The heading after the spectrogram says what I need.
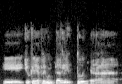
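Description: A man's voice: lowish voice, steady tone, unhurried, highs cut off. A man with a Colombian accent interviewing in a casual, informal way, often checking with short tag questions. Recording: noisy remote call with clicks.

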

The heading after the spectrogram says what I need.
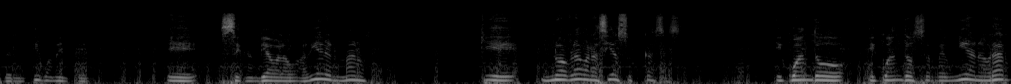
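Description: A man's voice: high voice, a little mellow, a little hiss or hum. A man preaching a sermon, earnest and full of rhetorical questions. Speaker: pastor.

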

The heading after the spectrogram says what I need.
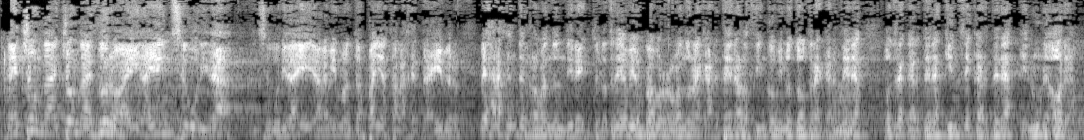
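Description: A man's voice: fairly high pitch, racing, few pauses, bright, forceful tone, roomy sound, recorded from a distance, a little hiss or hum. A man from Andalusia with an Andalusian accent doing a rambling, crude, self-mocking stand-up routine. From Andalusia, Spain. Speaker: stand-up comedian. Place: live comedy venue. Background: audience laughter and applause.

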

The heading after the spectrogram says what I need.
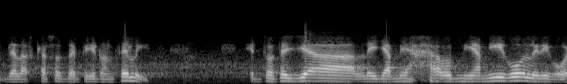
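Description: Faint phone-held-away man, gravelly. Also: medium pitch. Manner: halting, restarts his sentences often. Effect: faint phone line, as if the phone is held away from his mouth. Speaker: radio caller, photo collector. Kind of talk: casual phone chat, rambling storytelling. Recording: tinny phone line with faint noise.

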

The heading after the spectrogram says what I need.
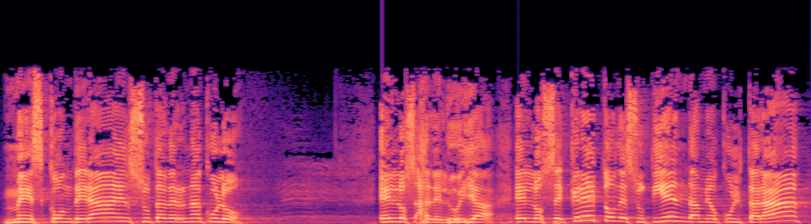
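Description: A man's voice: extremely high pitch, slow, bright, forceful tone. A man preaching a sermon as pastor, with an emphatic and fervent delivery, recorded in a reverberant church hall. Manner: emphatic, rising to fervent exhortation.

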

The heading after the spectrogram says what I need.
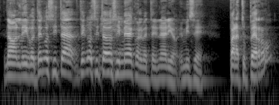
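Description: A man's voice: a little high, racing. A man with a Mexican accent, co-hosting a comedy podcast, telling stories with swearing and mimicked voices. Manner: animated storyteller, swearing, mimics others. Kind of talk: casual comedic chat.

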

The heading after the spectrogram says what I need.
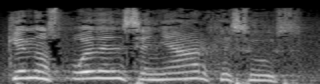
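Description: High-voiced man preaching in a hall. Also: unhurried, slight background noise. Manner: asks the congregation questions. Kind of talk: sermon.

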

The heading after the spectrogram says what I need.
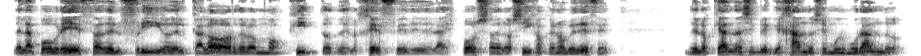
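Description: Male preacher, sermon, mellow and warm tone, exhorting with rhetorical questions. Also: medium pitch. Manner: exhorting, rhetorical questions, acts out quoted voices.

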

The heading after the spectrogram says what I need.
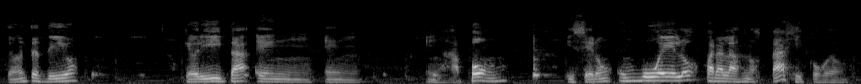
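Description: Man, laid-back slangy podcast chat, slightly high voice, dry close sound, faint music. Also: a little mellow, breathy edge, no echo. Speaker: podcast co-host. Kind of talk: casual chat.

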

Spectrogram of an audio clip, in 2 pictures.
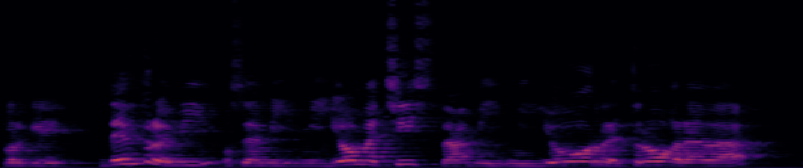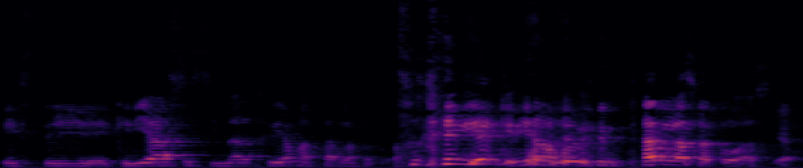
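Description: A young woman, co-hosting a podcast in casual chat, animated and swearing freely. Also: medium pitch, moderate pace. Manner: animated, swears freely, acts out her own thoughts. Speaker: podcast co-host. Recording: roomy echo.

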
